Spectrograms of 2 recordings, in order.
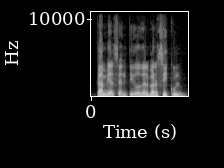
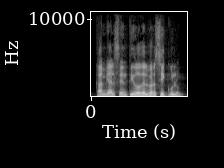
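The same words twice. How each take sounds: The two takes are said the same way.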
